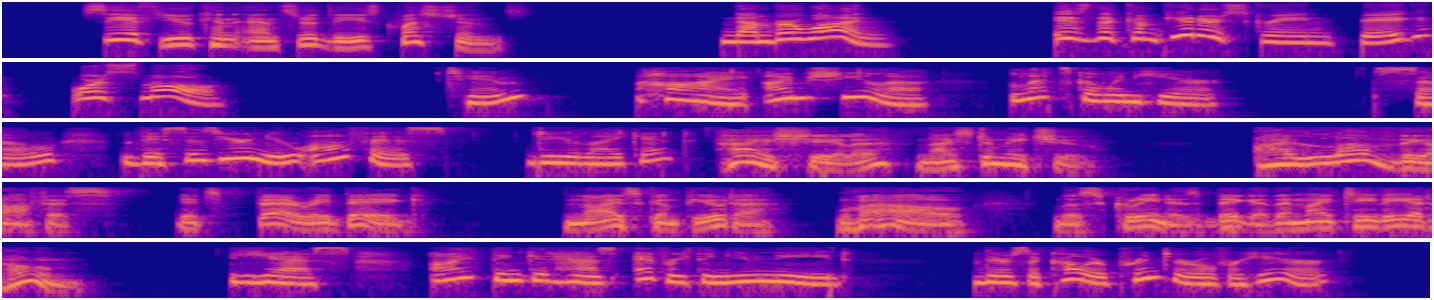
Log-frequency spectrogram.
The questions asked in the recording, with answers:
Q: Is the computer screen big or small?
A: The answer is big.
